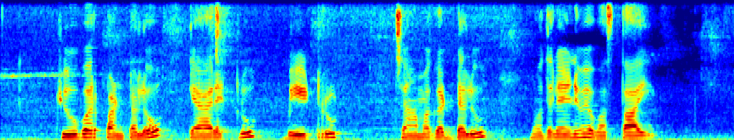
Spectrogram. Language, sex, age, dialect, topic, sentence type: Telugu, female, 25-30, Telangana, agriculture, statement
